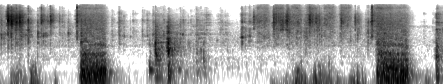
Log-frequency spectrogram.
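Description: Aerosol spray-paint can hissing, with handling knocks on the can and paper, and a loud thump about a second in. Just before the end comes a loud low whoosh as the sprayed paint on the sheet catches fire.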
